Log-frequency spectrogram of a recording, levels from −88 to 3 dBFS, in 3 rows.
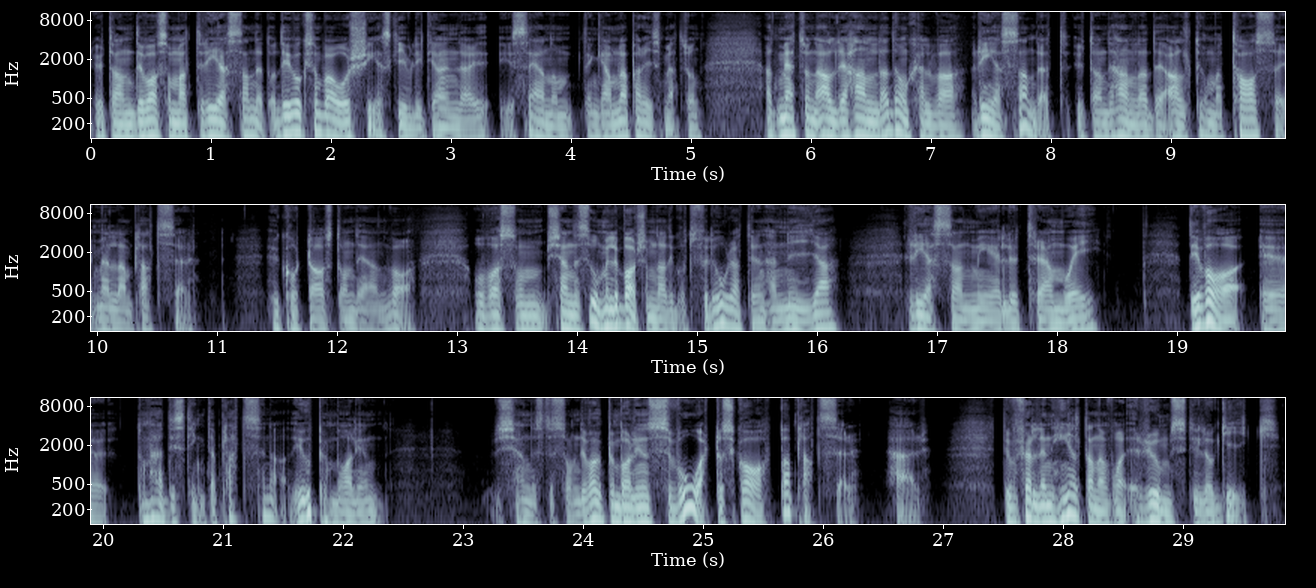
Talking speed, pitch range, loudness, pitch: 185 wpm, 90-115 Hz, -21 LUFS, 100 Hz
